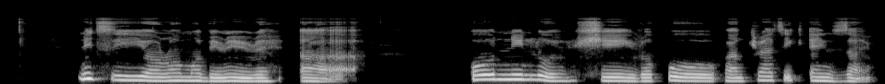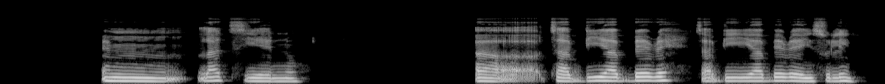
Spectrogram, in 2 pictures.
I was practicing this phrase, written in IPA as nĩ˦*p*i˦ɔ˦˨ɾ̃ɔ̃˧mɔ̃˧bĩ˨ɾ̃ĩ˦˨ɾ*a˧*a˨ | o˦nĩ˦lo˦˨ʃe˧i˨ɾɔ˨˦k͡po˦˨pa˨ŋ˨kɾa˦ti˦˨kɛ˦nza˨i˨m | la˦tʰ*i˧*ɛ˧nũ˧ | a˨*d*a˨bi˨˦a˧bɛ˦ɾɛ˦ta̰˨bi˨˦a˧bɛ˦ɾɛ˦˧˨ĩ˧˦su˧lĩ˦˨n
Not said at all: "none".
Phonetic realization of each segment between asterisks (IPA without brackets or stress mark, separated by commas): t, ɛ˧, i˧, t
